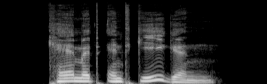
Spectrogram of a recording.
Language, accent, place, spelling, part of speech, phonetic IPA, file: German, Germany, Berlin, kämet entgegen, verb, [ˌkɛːmət ɛntˈɡeːɡn̩], De-kämet entgegen.ogg
- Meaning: second-person plural subjunctive II of entgegenkommen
